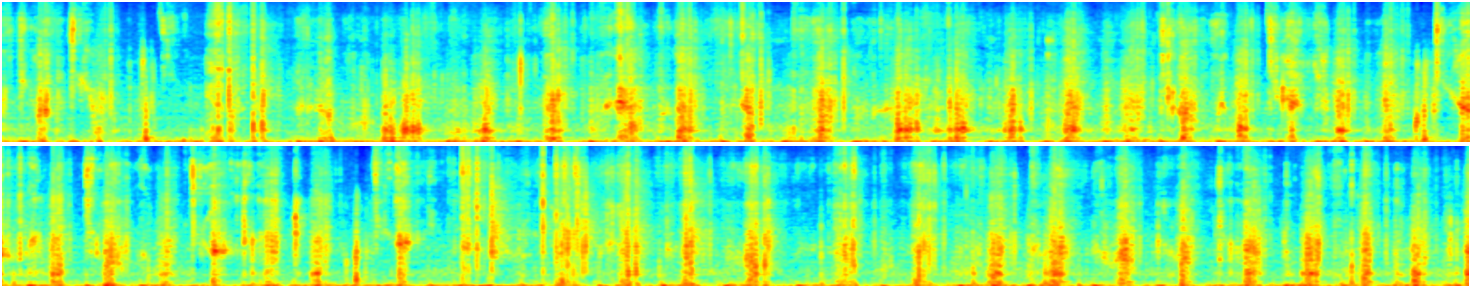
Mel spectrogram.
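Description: Close-miked biting and chewing of a crumbly, green powder-coated food, with many irregular crunches and crackles throughout.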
